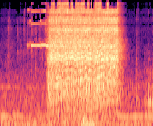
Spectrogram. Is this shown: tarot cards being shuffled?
no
